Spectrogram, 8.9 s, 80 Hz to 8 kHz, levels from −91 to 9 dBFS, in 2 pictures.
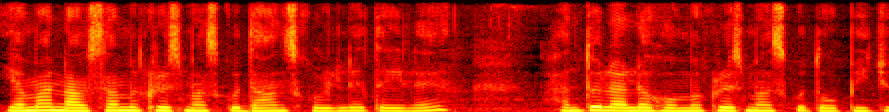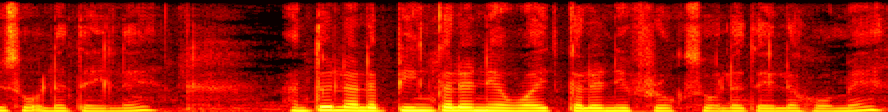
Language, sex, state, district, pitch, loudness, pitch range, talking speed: Wancho, female, Arunachal Pradesh, Longding, 205 Hz, -16 LUFS, 195-215 Hz, 210 wpm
